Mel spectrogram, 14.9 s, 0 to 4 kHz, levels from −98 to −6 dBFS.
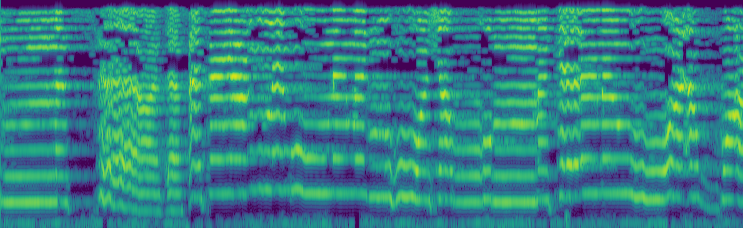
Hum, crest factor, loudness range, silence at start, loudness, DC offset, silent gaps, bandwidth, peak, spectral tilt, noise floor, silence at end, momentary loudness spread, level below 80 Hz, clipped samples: none; 16 dB; 4 LU; 0 s; -19 LUFS; under 0.1%; none; 3.9 kHz; -6 dBFS; -4.5 dB/octave; -42 dBFS; 0 s; 12 LU; -56 dBFS; under 0.1%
